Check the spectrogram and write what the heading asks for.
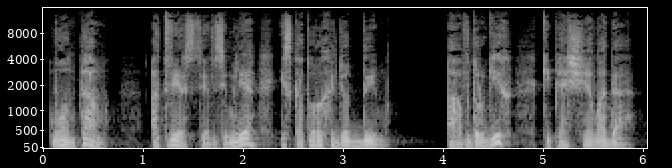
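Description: A man reading an audiobook aloud, voicing a wary young woman who talks in a hushed whisper. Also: low-pitched, expressive, moderate pace, husky, heavily acted. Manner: whispering, hushed and matter-of-fact.

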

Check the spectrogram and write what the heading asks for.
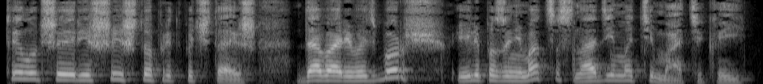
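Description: Give me a calm, practical wife as a man reads her, husky and soft. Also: a little high, moderate pace, pitched above the performer's own voice. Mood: reassuring. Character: calm, worried adult woman, the narrator's wife.

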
